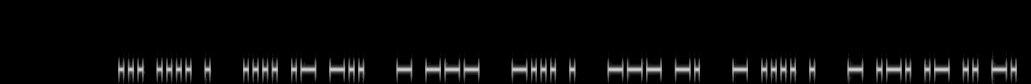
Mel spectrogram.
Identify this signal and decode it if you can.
Morse code, heard as a keyed tone, about 25 wpm, 700 Hz. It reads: SHE HAD TO BE ON THE TRAIN
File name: practice / 25wpm / Sentences with 4-Word Phrases - 25wpm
